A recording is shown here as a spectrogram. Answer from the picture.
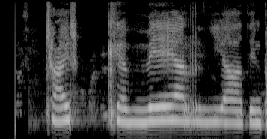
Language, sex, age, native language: Icelandic, male, 8, Icelandic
